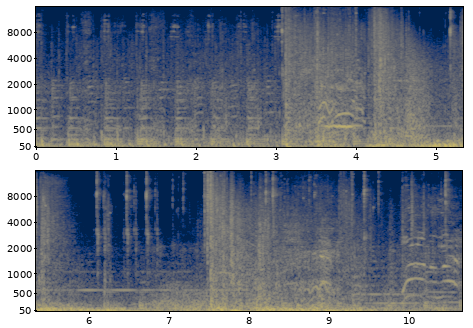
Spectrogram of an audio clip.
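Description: Gunfire and shouting fill a Red Dead Redemption battle scene, with bursts of shots under urgent voices and galloping hoofbeats, growing louder and busier midway through.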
